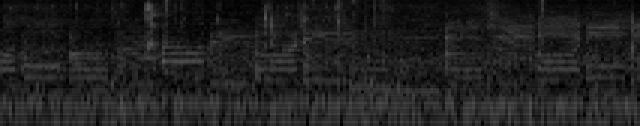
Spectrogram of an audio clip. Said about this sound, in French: petite gorgée d'eau.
